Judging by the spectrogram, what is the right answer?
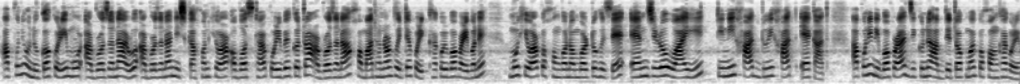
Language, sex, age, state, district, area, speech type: Assamese, female, 18-30, Assam, Majuli, urban, read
